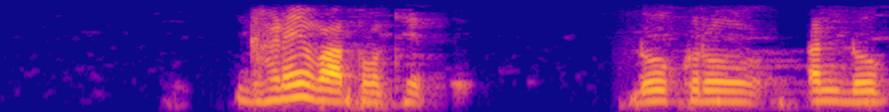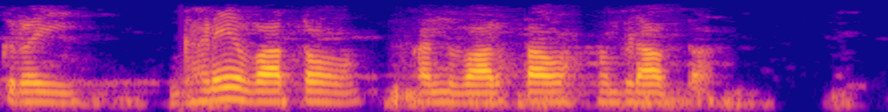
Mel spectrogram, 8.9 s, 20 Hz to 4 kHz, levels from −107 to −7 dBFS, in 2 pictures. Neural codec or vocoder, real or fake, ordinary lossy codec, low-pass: none; real; AAC, 24 kbps; 3.6 kHz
